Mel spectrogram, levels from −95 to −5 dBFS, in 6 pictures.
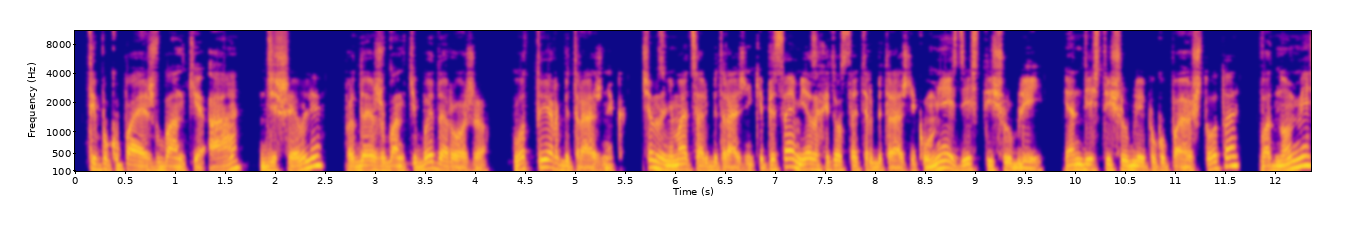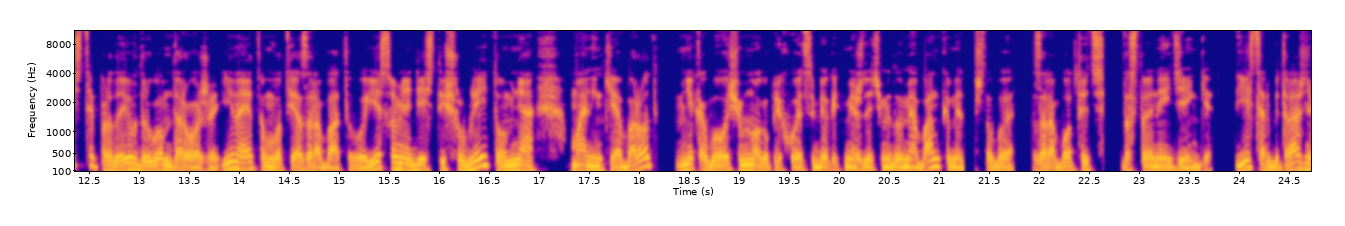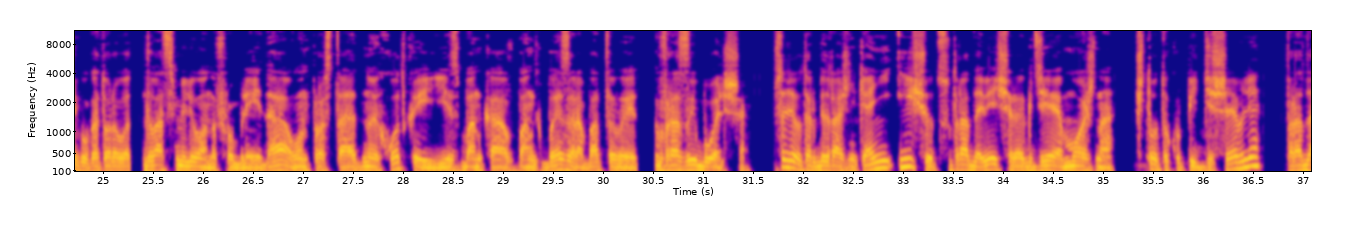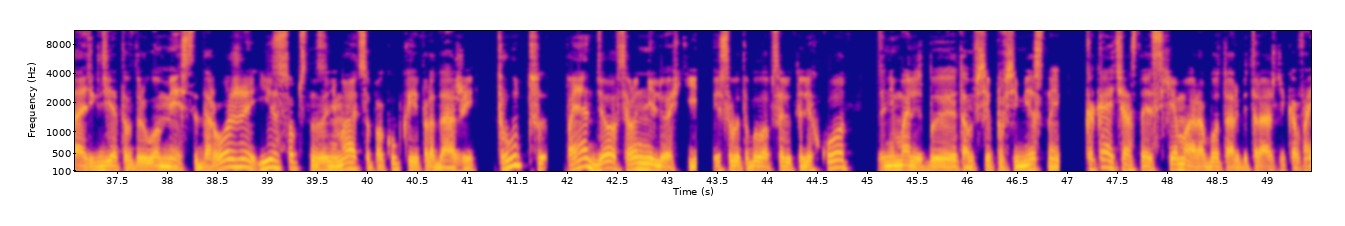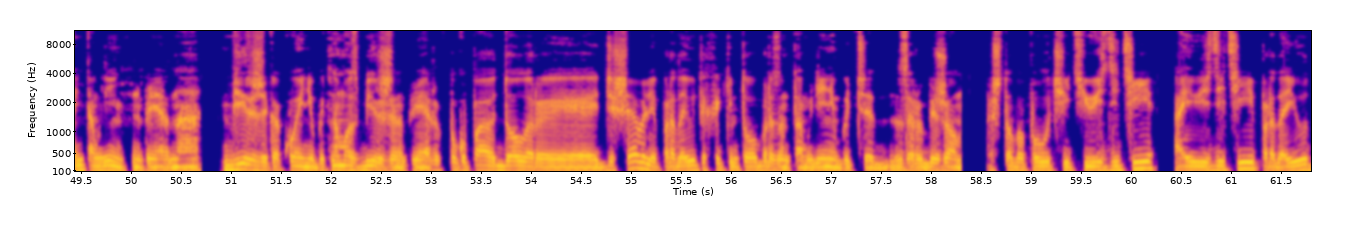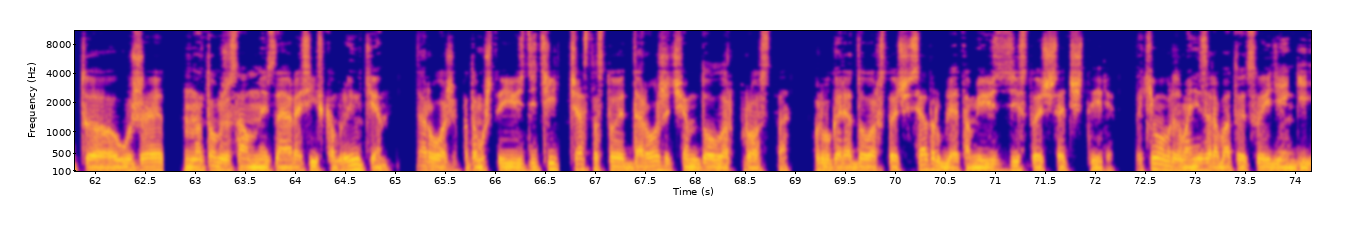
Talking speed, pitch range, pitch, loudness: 165 wpm, 90-110 Hz, 100 Hz, -16 LUFS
